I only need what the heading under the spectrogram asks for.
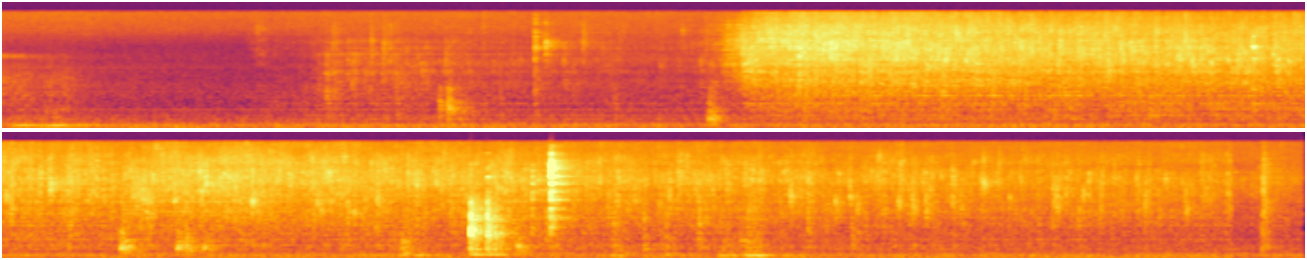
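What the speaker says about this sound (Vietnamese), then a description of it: "Ta bắt đầu bật lửa đi chiên gà." Oil starts sizzling and crackling partway in as chicken fries over low heat, a steady frying hiss with a few louder pops and spatters, no talking.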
